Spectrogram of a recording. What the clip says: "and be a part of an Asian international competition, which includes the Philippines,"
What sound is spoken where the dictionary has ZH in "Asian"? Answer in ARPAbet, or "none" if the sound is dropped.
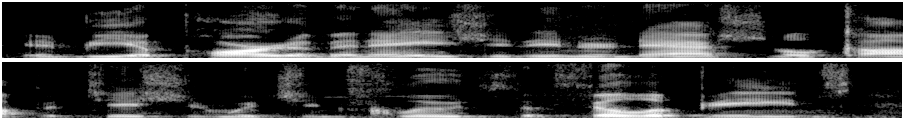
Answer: ZH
